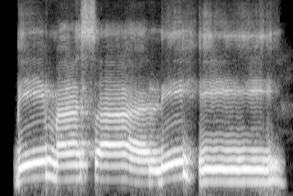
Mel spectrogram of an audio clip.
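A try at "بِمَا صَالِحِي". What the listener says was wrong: Iya, ini sa, tapi nggak ada yang panjang, Bu. Panjangnya cuma di ujung doang.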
